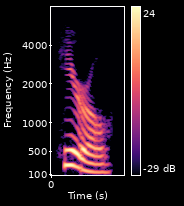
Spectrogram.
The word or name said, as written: hiral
